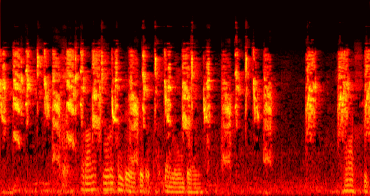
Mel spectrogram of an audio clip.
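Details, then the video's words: Long-tailed shrike, a champion contest bird, sings a full mimicry-filled song with 'shot' variations meant to provoke rivals: dense bursts of harsh, scratchy high notes with some lower, rasping buzzy phrases, broken by short pauses. "Cendet Gacor Full Isian Variasi Suara Tembakan, Pancingan Burung Pentet Bahan Stres Macet Agar Bunyi"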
